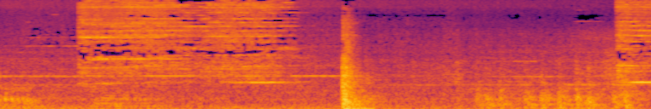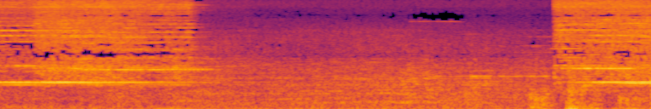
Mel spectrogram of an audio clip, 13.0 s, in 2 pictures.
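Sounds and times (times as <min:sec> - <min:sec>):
train wheels squealing: 0:00.0 - 0:03.6, 0:04.4 - 0:09.0, 0:10.2 - 0:13.0
train cars rolling on rails: 0:00.0 - 0:13.0.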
